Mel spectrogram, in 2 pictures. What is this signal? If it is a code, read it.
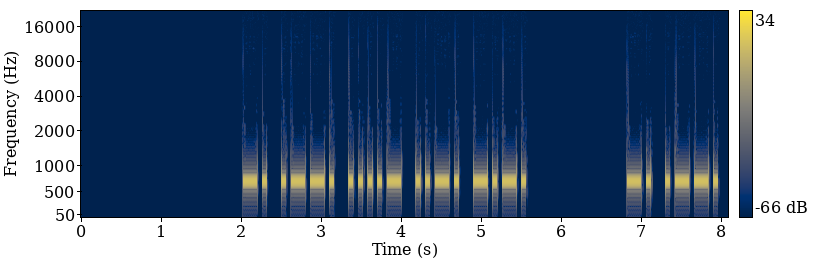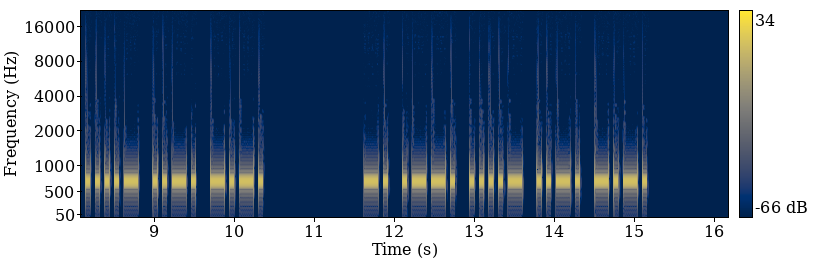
Morse code, heard as a keyed tone, about 21 wpm, 700 Hz. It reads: NP4FC NP4FC NP4FC
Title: USA Call Signs - 5 Characters - Repeated 3x - 20wpm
